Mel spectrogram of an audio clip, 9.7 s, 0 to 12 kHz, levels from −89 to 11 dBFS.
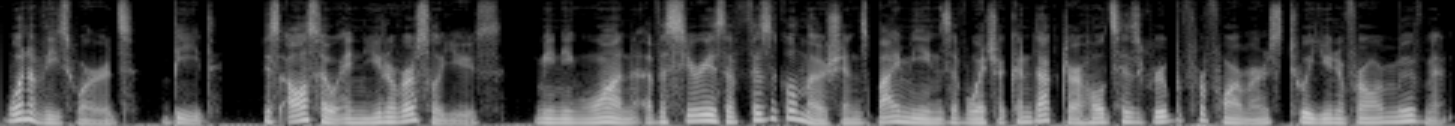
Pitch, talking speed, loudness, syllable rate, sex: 120 Hz, 205 wpm, -19 LUFS, 6.0 syllables/s, male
